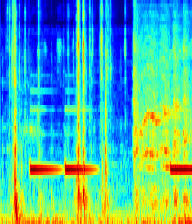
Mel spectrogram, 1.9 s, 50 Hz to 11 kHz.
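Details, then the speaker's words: Dodge Ram no-start, codes B1A35 B1A0B, fixed by replacing the SKIM module and programming a new key: chime tones, then a quick crank that catches cleanly into a steady run, starting normally. "Ta-da! Yes, guys, it works."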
